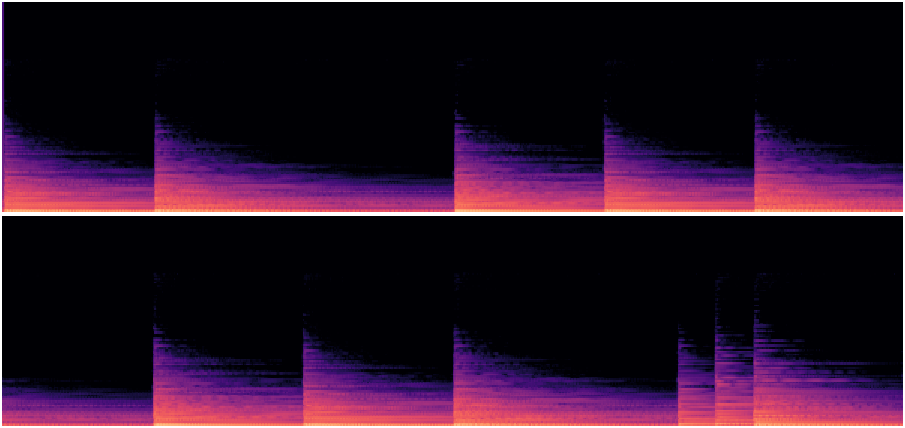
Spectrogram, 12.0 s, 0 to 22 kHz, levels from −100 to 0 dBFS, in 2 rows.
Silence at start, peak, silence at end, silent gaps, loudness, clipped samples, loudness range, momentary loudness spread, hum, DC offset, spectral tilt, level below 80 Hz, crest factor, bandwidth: 0 s; -6 dBFS; 0 s; none; -24 LUFS; under 0.1%; 2 LU; 17 LU; none; under 0.1%; -9 dB/octave; -54 dBFS; 18 dB; 7 kHz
